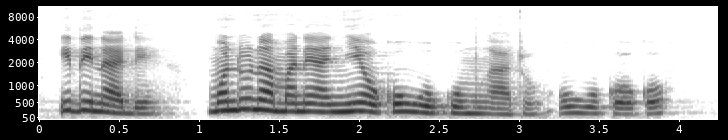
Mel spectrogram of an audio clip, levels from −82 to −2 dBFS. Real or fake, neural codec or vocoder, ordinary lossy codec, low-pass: real; none; none; none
